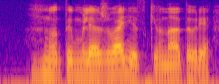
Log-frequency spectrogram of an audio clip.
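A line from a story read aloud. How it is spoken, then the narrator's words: Approving laugh. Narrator (Russian): Одобрительно рассмеялся парень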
